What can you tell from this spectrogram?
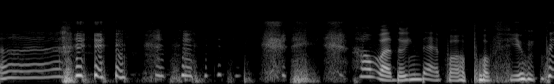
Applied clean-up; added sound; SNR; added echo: none; none; none; none.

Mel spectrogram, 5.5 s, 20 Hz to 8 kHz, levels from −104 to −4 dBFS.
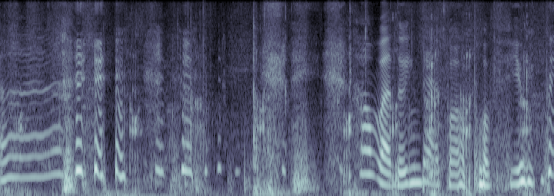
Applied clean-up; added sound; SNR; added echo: none; Livestock, farm animals, working animals; 11 dB; none.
